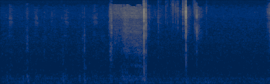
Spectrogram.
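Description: Near silence, with a faint scratch of a felt-tip pen on planner paper about two seconds in and a few light clicks and taps.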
